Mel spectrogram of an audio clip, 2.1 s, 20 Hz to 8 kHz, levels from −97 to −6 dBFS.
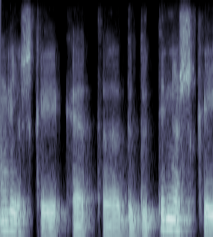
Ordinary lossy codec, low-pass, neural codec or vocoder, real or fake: Opus, 16 kbps; 7.2 kHz; none; real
